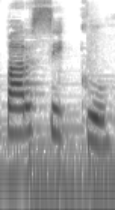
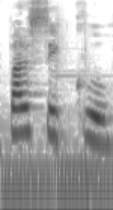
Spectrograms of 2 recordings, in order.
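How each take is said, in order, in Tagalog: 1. Tatlong pantig ito, par-si-ku. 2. Tatlong pantig ito, par-si-ku.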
